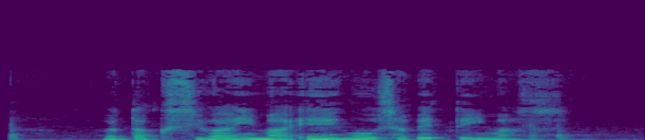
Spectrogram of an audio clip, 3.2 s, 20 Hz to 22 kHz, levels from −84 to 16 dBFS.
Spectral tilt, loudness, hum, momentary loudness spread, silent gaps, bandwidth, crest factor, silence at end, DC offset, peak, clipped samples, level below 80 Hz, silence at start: -6 dB/octave; -25 LUFS; none; 10 LU; none; 11.5 kHz; 16 dB; 0.4 s; under 0.1%; -10 dBFS; under 0.1%; -56 dBFS; 0.05 s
